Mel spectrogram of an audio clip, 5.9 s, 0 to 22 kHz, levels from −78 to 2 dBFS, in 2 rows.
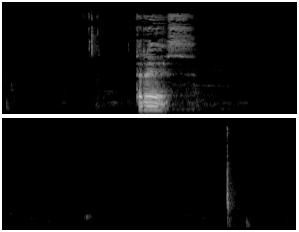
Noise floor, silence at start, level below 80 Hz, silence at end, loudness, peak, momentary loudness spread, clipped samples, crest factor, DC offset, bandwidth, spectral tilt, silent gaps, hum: -83 dBFS; 1.35 s; -76 dBFS; 3.95 s; -26 LUFS; -8 dBFS; 21 LU; under 0.1%; 26 dB; under 0.1%; 15.5 kHz; -3.5 dB/octave; none; 60 Hz at -75 dBFS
